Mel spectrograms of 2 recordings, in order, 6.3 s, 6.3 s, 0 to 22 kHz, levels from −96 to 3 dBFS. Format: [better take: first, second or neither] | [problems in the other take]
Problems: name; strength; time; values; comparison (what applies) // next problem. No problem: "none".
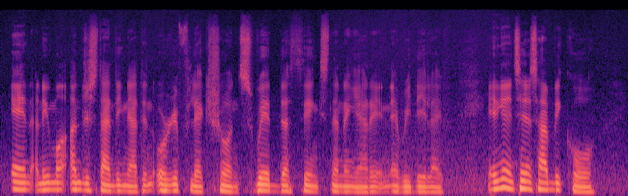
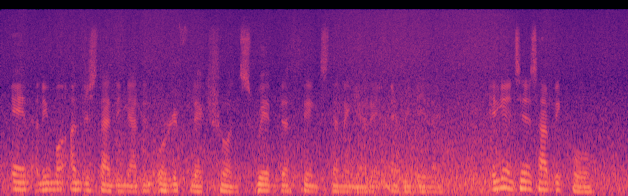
first | hiss; loud; throughout; 4 dB below the speech; faint in the first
